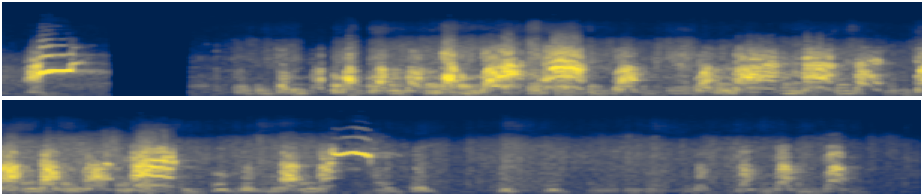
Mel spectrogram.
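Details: Baboon giving a long run of harsh, pulsed grunting barks in rapid bursts, loud and rasping, with a thin high squealing note at the start and another brief squeal about two-thirds through.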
